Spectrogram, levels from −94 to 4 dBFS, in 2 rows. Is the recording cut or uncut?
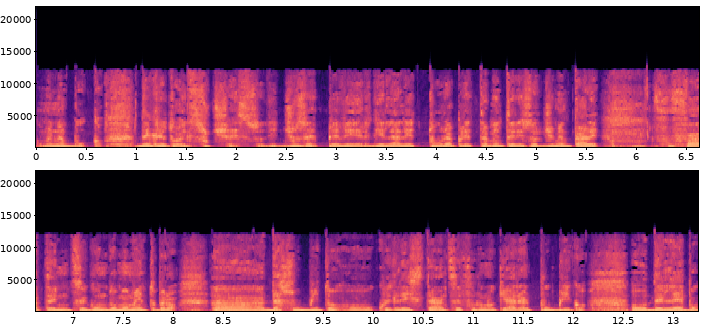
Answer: uncut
